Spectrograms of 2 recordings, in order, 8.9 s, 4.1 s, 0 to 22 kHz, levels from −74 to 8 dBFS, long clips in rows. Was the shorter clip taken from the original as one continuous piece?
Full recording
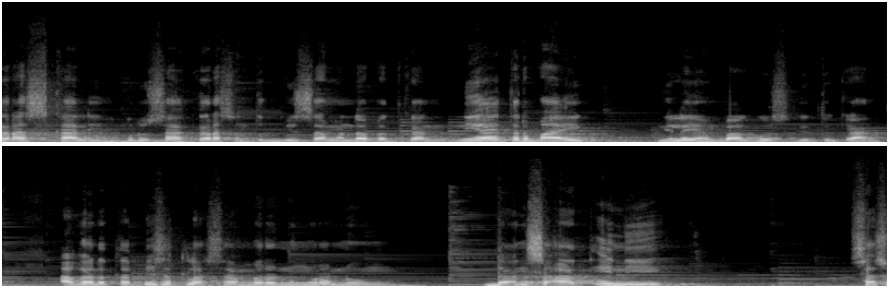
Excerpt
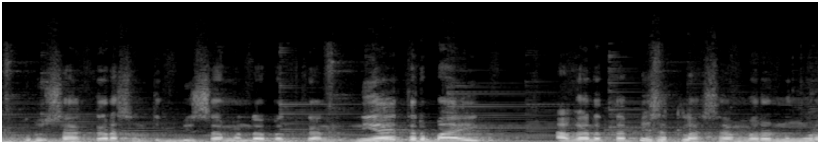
no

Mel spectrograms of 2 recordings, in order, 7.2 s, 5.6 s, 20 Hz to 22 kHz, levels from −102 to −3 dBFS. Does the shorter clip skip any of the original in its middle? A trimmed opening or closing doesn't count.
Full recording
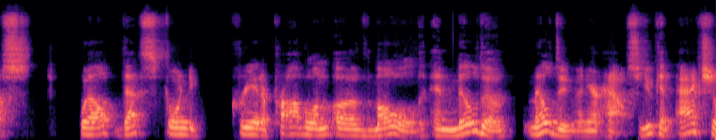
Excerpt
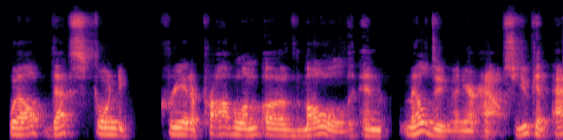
yes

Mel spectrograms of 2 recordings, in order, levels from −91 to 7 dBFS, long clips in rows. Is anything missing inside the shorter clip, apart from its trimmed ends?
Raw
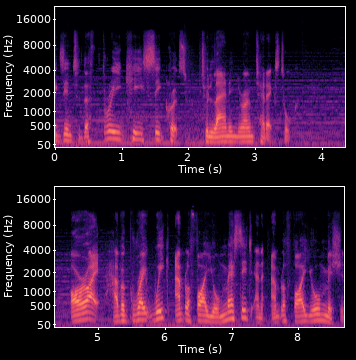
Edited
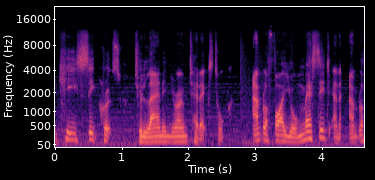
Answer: yes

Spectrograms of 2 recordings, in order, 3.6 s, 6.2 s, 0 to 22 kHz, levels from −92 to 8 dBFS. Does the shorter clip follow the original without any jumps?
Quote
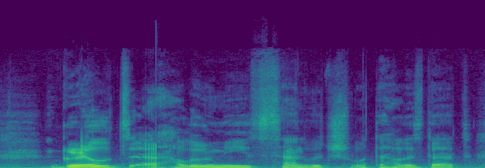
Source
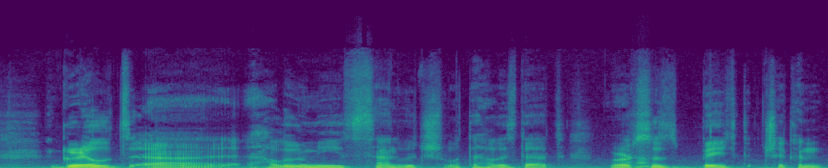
no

